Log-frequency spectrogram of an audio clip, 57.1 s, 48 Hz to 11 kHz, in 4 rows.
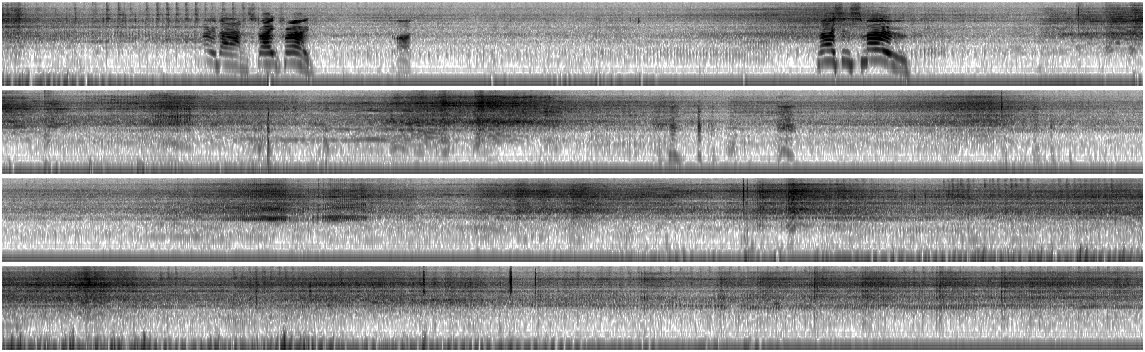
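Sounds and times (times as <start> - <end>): dirt bike engines: 0.0 - 57.0.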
